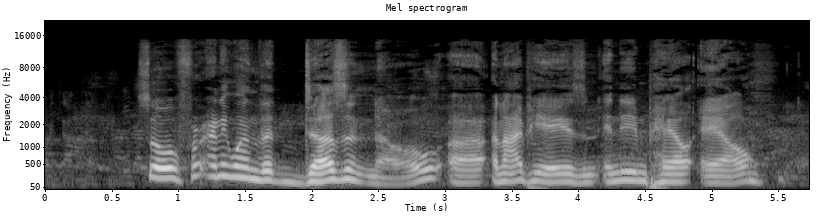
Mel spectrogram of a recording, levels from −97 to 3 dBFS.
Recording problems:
chatter from many people; faint; throughout; 30 dB below the speech

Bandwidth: 14.5 kHz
